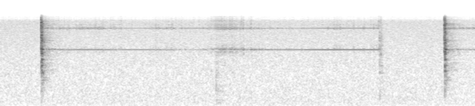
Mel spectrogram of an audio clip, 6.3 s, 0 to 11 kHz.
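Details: 2013 Hyundai Genesis Coupe 3.8 GDI, ignition on, engine not running: each light press of the gas pedal brings a sharp click and thin high whine from the electronic throttle body; owner thinks it abnormal, plans to replace the throttle body and motor.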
